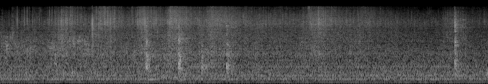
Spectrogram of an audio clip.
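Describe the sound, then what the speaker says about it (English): Flour and butter stirred together in a hot pan for a roux, giving a steady close sizzle broken by scattered soft scraping strokes, with no talking. "you just want to mix the flour and the butter together until it gets really thick"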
